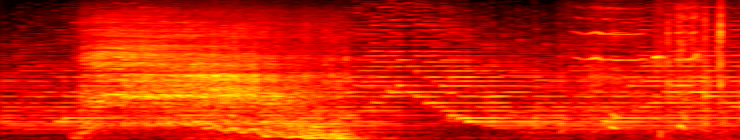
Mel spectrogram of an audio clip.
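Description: A horse neighs loudly and long, a shrill whinny that falls away into lower snorting calls, alone without talk.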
